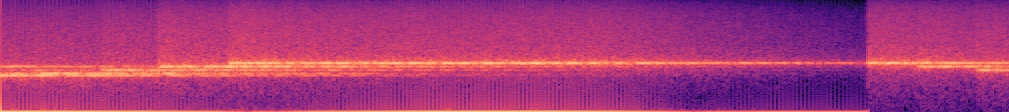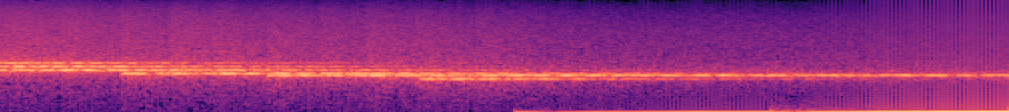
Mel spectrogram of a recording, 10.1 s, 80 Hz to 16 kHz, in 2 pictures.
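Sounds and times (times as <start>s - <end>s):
synthesizer bass drone: 7.7s - 10.0s.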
